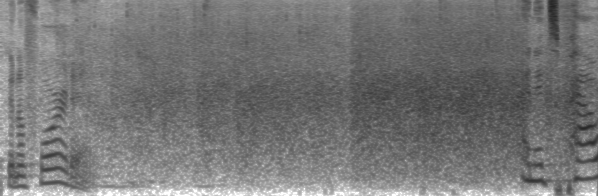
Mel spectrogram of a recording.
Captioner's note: applause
